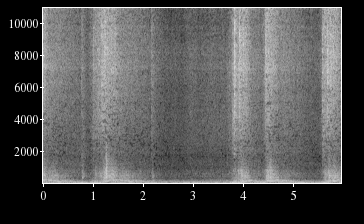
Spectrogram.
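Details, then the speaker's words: 1989 Dodge D100 with 318 V8, new headers and Borla exhaust: deep rumble swells with each throttle blip, rough popping as revs fall, then it stalled; backfiring on revving, owner guesses it is not yet tuned up. "I don't know why it's got that weird little backfire sound to it when I rev it up, but I'm gonna guess that's because I don't have the truck completely tuned up yet."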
